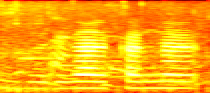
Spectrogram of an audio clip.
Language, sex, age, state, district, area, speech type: Maithili, female, 30-45, Bihar, Araria, rural, spontaneous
